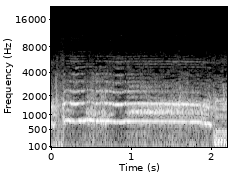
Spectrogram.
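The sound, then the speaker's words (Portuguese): A rooster crows at dawn, one loud, drawn-out tonal call lasting about two seconds that holds a steady pitch and then dips slightly as it ends. It is heard alone. “A gente pensa que ao romper do dia, o galo canta pra saudar o sol.”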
